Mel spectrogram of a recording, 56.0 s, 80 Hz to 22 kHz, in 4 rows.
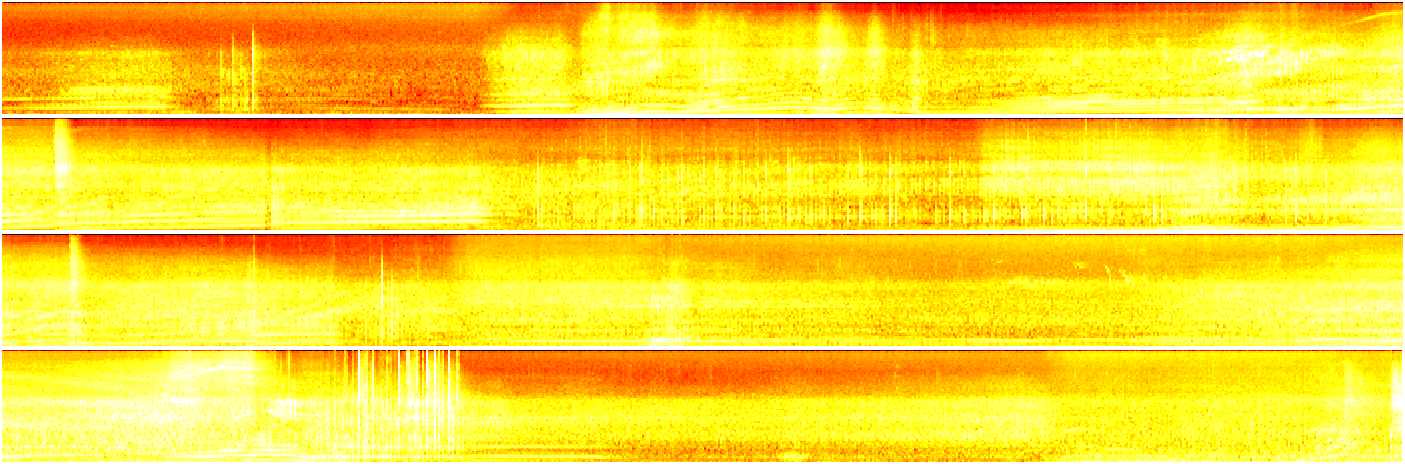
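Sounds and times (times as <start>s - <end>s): exhaust pops and crackles: 0.0s - 8.3s, 18.7s - 29.2s, 29.9s - 46.8s, 52.1s - 56.0s
car engine revving: 0.0s - 48.6s, 49.7s - 56.0s.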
